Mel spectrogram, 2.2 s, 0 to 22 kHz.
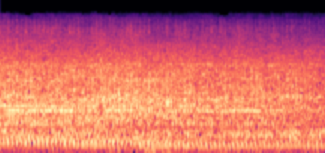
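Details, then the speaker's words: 2008 Jeep Compass 2.4L at idle after replacing the overrunning alternator decoupler pulley: smooth, even idle with a steady hum, and the previous whine is gone. "it's actually very quiet that doesn't have that slight wine that you may or may not have heard everything appears to be okay"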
